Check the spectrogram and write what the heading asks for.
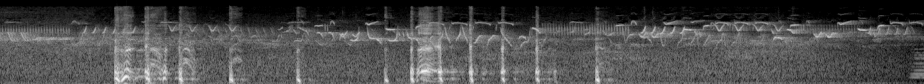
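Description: A man coughing hard in a run of sharp fits from about a second in until about six seconds in, as he chokes on cigarette smoke. Birds chirp steadily behind it.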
